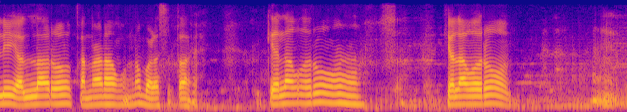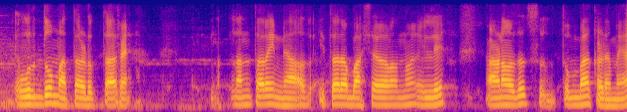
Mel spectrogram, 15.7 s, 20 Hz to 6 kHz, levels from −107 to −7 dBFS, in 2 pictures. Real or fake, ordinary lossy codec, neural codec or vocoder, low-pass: fake; none; codec, 16 kHz, 2 kbps, FunCodec, trained on Chinese and English, 25 frames a second; 5.4 kHz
